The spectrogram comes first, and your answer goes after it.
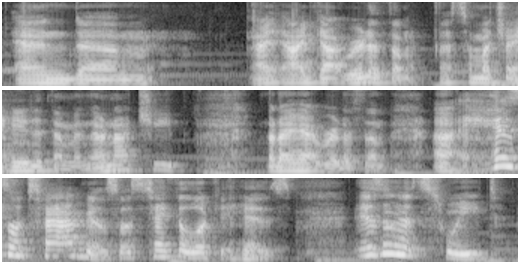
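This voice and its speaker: A man's voice: medium pitch, animated, normal speed, pushed and bright, soft background music. A man in his sixties hosting a craft channel, chatting casually and candidly in a rambling, emphatic way. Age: 60s. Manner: rambling, candid, emphatic about likes and dislikes. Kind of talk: casual chat showing finished coloring pages.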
